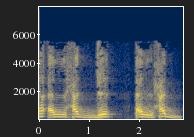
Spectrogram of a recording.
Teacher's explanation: غره أن هذا الحرف عليه شدة وأنه مضاعف، لكن في الحقيقة الحرف الأول ما لا علاقة له بالقلقلة، الذي يتقلقل هو الثاني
